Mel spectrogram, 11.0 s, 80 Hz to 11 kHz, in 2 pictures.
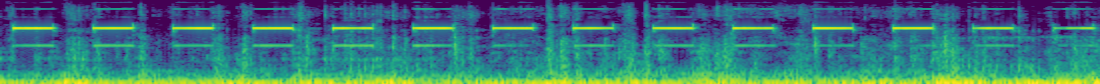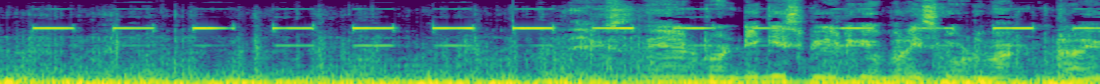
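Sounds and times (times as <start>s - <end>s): car engine and road noise: 0.0s - 11.0s
electronic warning beep: 0.0s - 11.0s.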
